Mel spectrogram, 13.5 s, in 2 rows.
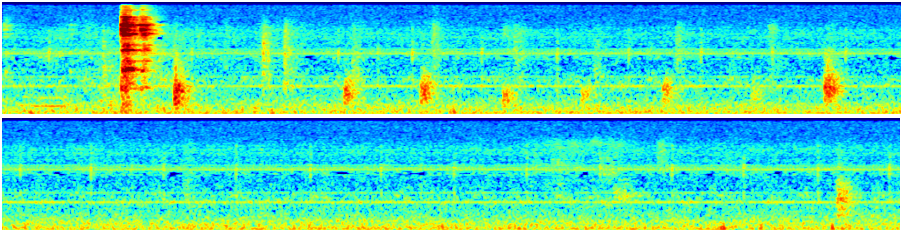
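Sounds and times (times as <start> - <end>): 
faint tonal hum: 0.0 - 13.4
spoons clinking against cups while making coffee: 0.9 - 1.3.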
